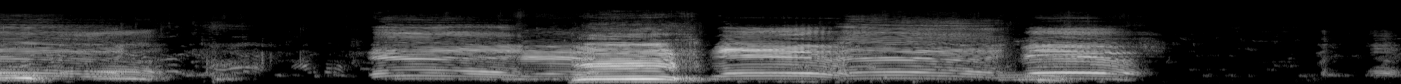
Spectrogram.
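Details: Cows at a cattle market: a run of about six loud, drawn-out, harmonic moos, each lasting one to two seconds and following closely one after another, then fading to quiet, with human voices nearby.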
